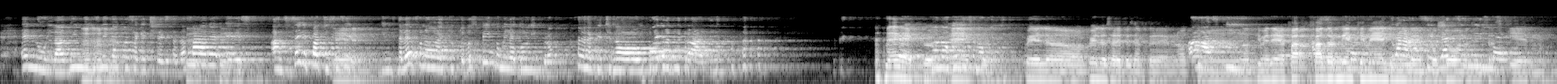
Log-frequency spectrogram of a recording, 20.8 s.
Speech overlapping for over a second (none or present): present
